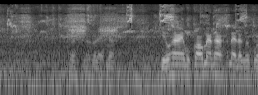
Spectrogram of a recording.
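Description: A small bird chirps close by.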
